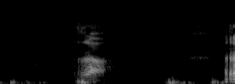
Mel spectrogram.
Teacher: यह घोष है, या इसी को हम कह सकते हैं सघोष। चाहे घोष कह लो चाहे सघोष कह लो, बात एक ही है, यह सघोष है।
